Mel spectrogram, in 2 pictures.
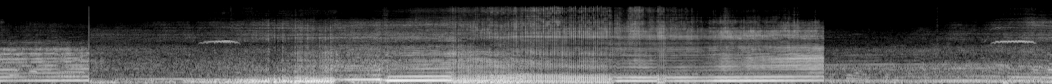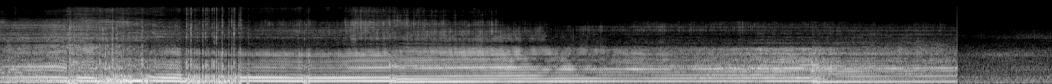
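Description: Rally car engines at full throttle, revving hard with quick gear changes so the pitch climbs and drops in steps, with bursts of crackling on the overrun. The sound cuts off suddenly about eight seconds in and again near the end.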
